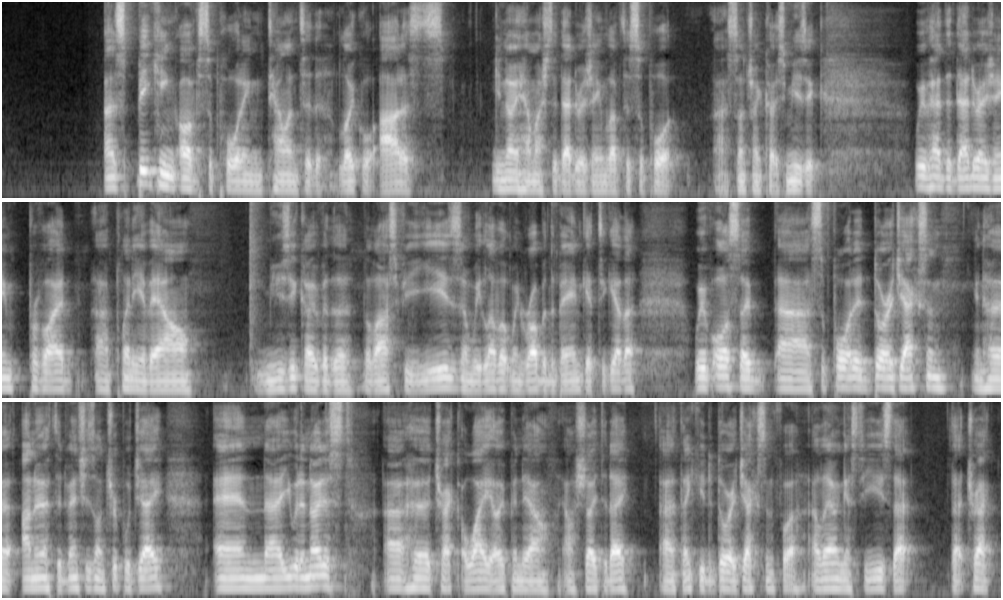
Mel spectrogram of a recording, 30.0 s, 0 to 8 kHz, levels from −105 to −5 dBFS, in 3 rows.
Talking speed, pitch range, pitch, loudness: 180 wpm, 90-105 Hz, 100 Hz, -19 LUFS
